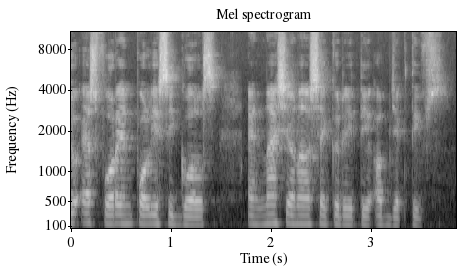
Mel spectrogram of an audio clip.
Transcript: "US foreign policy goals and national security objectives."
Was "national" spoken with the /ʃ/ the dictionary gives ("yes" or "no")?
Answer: no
